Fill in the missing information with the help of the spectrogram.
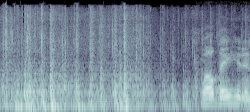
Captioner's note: sound of tap-dancing shoes on floor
